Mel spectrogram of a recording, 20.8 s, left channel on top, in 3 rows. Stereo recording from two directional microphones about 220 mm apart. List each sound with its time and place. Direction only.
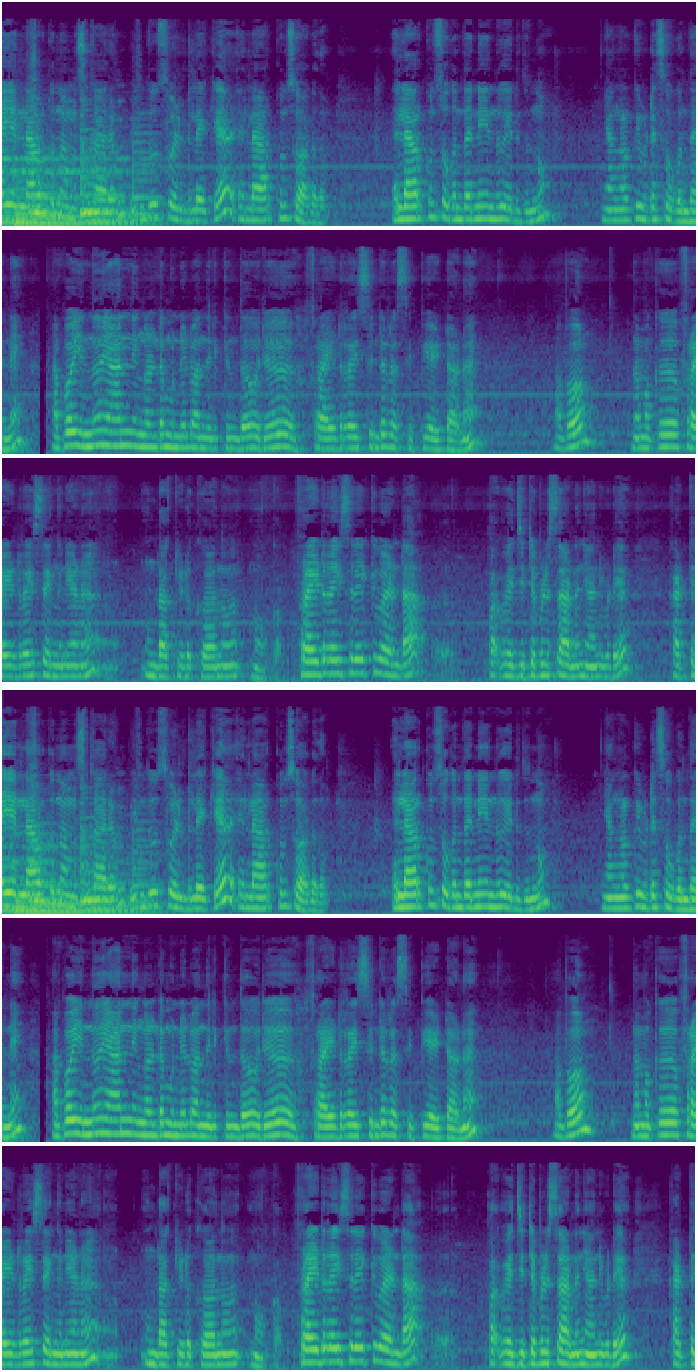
0.0 s music: 25° right (ahead or behind)
1.1 s speech: centre (ahead or behind)
1.5 s a woman's voice: 20° right (ahead or behind)
13.2 s a woman's voice: 25° right (ahead or behind)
